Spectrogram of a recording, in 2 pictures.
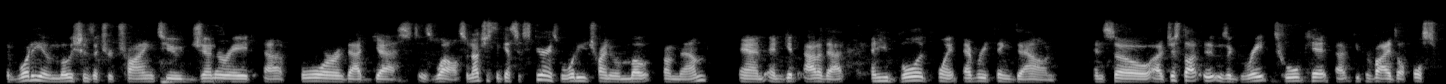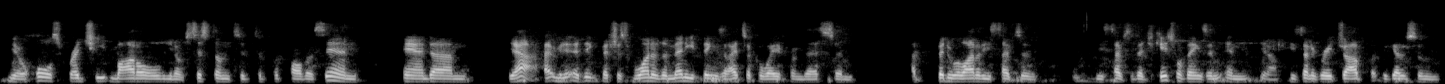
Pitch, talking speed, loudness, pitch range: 140 Hz, 245 wpm, -19 LUFS, 130-155 Hz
